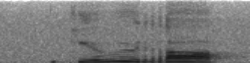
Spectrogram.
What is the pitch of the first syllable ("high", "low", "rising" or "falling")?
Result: rising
